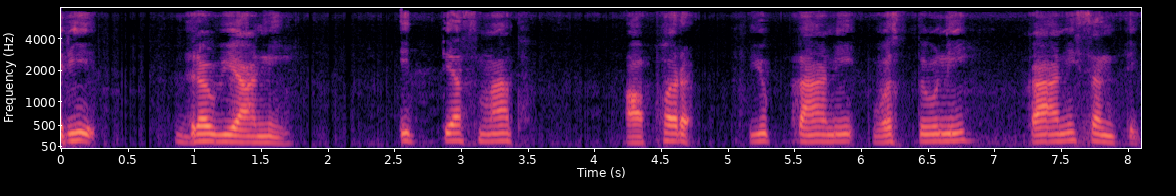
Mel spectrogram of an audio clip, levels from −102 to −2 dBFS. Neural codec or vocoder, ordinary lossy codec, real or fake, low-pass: codec, 16 kHz in and 24 kHz out, 2.2 kbps, FireRedTTS-2 codec; AAC, 32 kbps; fake; 7.2 kHz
